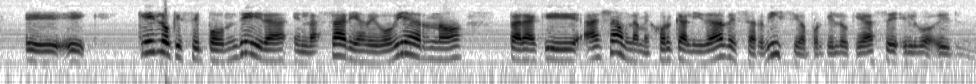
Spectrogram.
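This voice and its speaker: Speaking at a very slow pace, a woman uses very wide pitch swings around a medium pitch. Her loudness swings widely too. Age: 60s. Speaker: pension and social security expert. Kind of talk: radio interview.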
